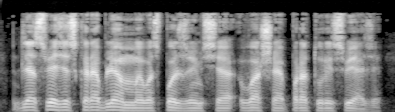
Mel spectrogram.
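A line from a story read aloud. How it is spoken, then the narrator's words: Bored tone. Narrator (Russian): тем же скучающим тоном я добавил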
